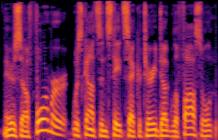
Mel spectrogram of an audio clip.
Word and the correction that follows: LaFollette: LaFollette. – Did I say it wrong again? – LaFollette. – Are you sure? – I am positive.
